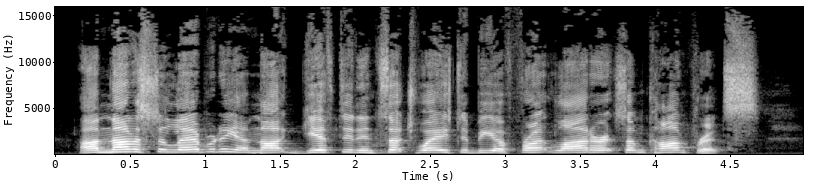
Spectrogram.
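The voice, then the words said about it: Non-native English accent. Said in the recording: “I struggle with English as it is. Have you heard my accent?... Terry was teasing me about my accent”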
